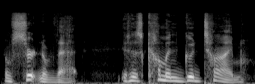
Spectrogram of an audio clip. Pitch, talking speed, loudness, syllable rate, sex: 140 Hz, 235 wpm, -20 LUFS, 5.6 syllables/s, male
